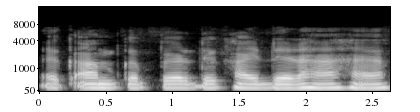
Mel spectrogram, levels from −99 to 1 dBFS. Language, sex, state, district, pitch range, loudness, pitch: Hindi, male, Bihar, Patna, 120-125 Hz, -16 LUFS, 125 Hz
